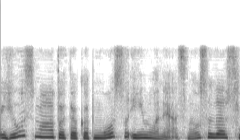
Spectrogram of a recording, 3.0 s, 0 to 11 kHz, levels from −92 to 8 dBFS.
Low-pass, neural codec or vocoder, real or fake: 7.2 kHz; codec, 16 kHz, 1.1 kbps, Voila-Tokenizer; fake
